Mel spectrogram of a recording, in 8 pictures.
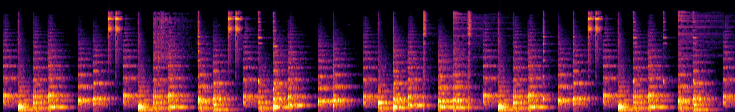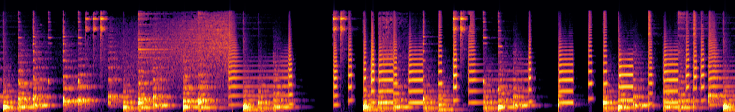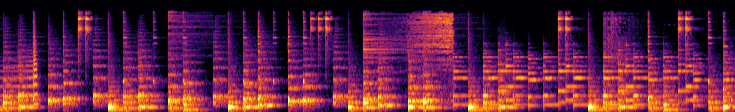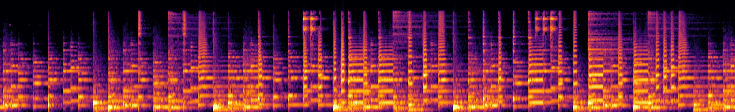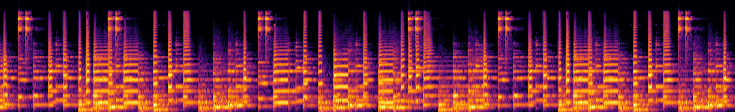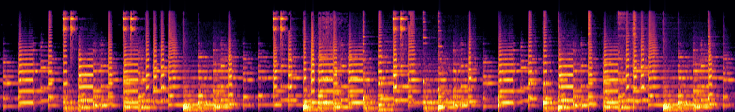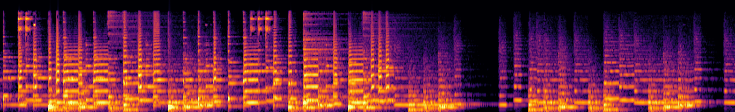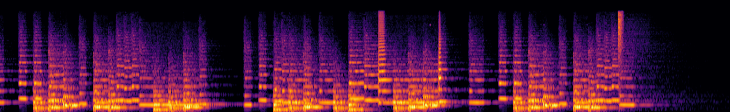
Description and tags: Mr. Beacon
trumpet, gaming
